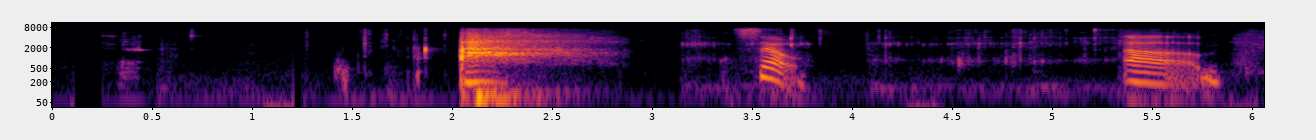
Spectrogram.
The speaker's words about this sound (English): Sip.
